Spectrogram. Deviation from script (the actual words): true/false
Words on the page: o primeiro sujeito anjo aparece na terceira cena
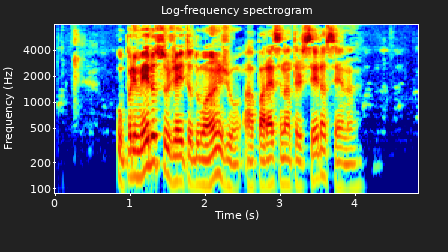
true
